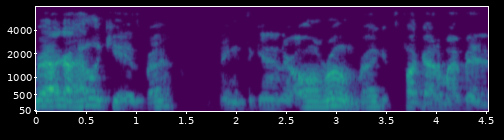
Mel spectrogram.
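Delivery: ordinary delivery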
